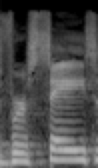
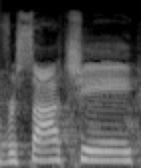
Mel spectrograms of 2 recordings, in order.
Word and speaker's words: Versace: She can't pronounce designers right. Like she says Versace instead of Versace.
